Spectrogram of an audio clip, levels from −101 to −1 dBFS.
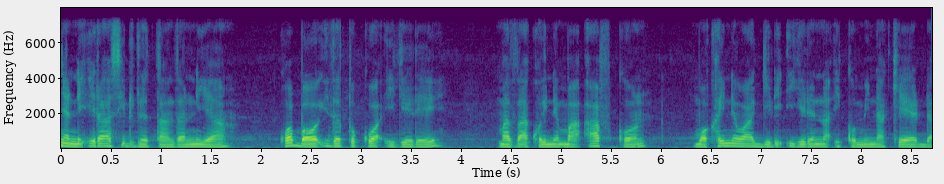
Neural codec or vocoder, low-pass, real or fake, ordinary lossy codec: vocoder, 22.05 kHz, 80 mel bands, WaveNeXt; 7.2 kHz; fake; none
